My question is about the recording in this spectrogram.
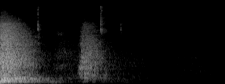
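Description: Loud pops from tire-shop work: a big one at the start that fades over about half a second, then a smaller one about a second in.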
